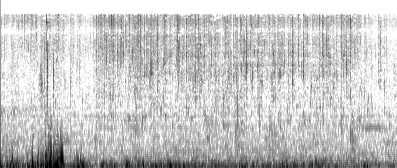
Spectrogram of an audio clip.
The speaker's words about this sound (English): Just water from a pipe, from a drain.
